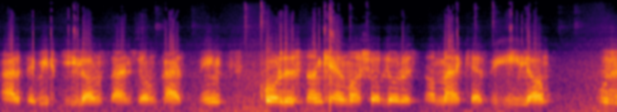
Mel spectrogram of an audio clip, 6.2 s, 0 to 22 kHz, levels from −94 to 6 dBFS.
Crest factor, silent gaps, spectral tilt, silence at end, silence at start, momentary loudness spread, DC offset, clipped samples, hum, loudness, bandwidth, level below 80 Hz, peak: 14 dB; none; -3.5 dB/octave; 0 s; 0 s; 6 LU; under 0.1%; under 0.1%; none; -13 LUFS; 20 kHz; -46 dBFS; 0 dBFS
